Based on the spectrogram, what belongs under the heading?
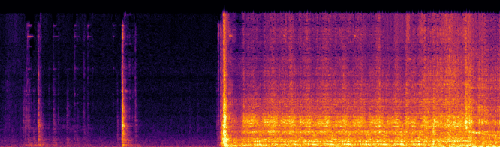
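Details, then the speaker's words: Carburetor whose leak was repaired with acid, pop rivets and epoxy, started after turning fuel on: fuel pump clicks, then the engine catches at three seconds and settles into a steady, even run. "you can hear pump and feel now okay it's gonna run now"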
